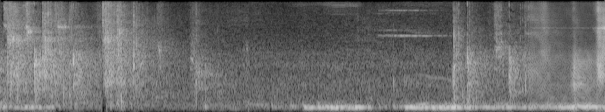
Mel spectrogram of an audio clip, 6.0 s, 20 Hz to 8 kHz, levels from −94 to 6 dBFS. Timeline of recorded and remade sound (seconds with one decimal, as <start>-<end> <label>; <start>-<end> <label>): 0.0-5.3 recorded; 5.3-6.1 remade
